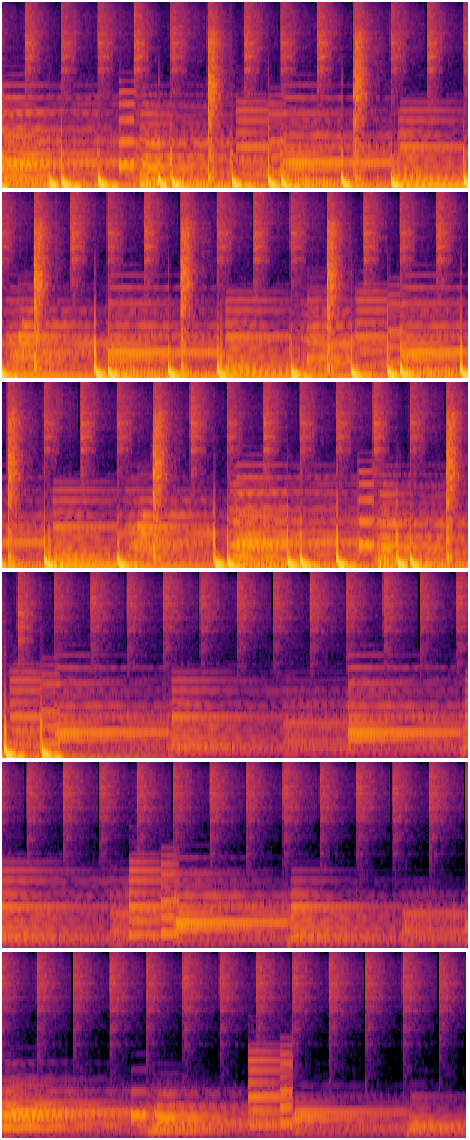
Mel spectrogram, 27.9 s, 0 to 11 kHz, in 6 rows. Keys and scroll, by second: 27.1 ctrl+space.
